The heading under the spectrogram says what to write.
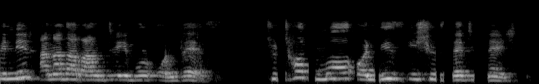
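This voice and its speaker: A woman's lively intonation in a Botswana accent at a moderate pace, dry and close with no echo. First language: Setswana. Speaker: panel moderator. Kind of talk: webinar panel moderation.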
